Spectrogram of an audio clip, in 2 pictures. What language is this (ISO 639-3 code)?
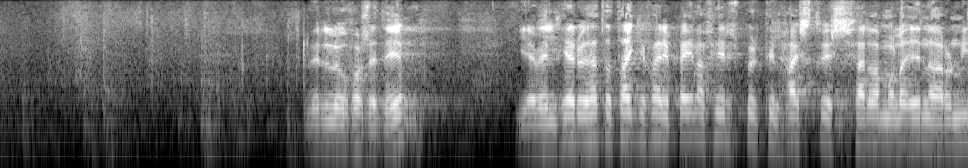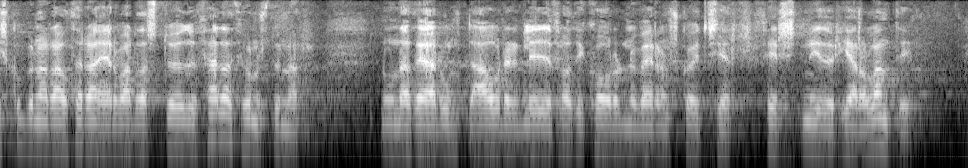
isl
